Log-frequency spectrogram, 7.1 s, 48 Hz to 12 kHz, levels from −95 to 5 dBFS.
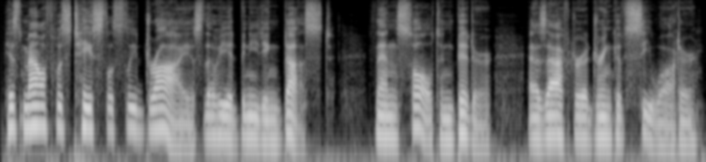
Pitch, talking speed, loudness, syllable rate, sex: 115 Hz, 195 wpm, -20 LUFS, 4.9 syllables/s, male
